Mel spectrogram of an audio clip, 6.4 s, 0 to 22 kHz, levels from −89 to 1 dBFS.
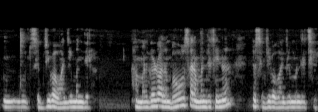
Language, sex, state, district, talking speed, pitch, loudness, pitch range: Garhwali, female, Uttarakhand, Tehri Garhwal, 170 wpm, 195 Hz, -21 LUFS, 185-210 Hz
